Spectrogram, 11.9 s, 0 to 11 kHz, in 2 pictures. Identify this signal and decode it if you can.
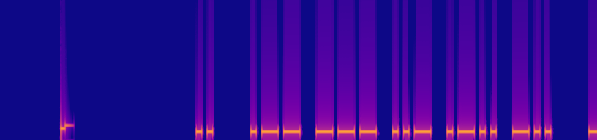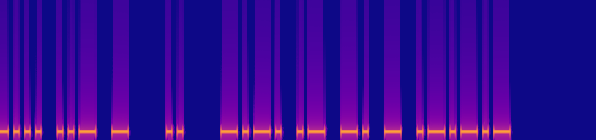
Morse code, heard as a keyed tone, about 22 wpm, 700 Hz. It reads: I WOULD BUT I CANT.
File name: practice / 22wpm / Sentences with 2-Word Phrases - 22wpm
